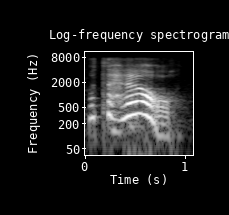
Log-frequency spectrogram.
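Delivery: very high-pitched, comic outrage; incredulous. Real, not acted. Parent reacting to a costly Lego set, incredulous. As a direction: squeak it out in disbelief at the cost.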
